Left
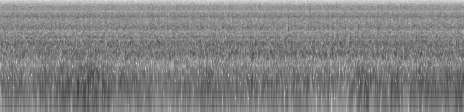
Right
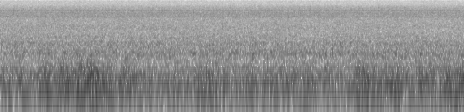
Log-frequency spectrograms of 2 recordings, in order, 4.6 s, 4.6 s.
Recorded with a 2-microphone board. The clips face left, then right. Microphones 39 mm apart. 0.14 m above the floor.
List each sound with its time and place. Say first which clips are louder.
0.0 s running water: left 7 dB; 85° left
